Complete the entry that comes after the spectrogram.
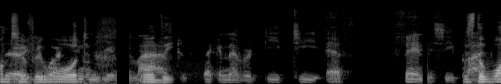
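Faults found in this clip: Speech suppressed in double talk, 0 to 0.11 s and 0.27 to 2.13 s: level drops, roughly 20 dB then 15 dB. Likely echo canceller attenuating near-end speech during overlap.

Bluetooth stall, 1.16 to 1.32 s and 4.22 to 4.28 s: silent gaps of 135 ms and 53 ms. Likely headset buffer underrun awaiting retransmitted packets.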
